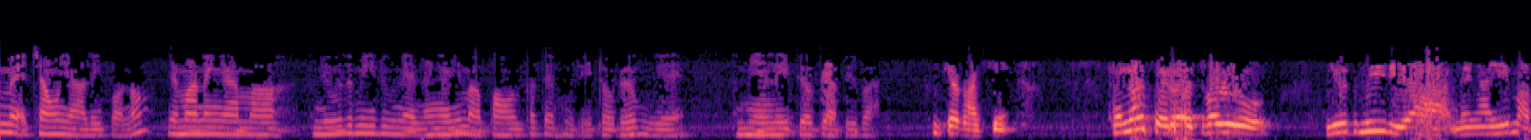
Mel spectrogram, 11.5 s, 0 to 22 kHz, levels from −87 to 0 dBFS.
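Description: Three brief chirp-like blips cut through the audio, at 3.16 to 3.21 s, 6.41 to 6.43 s and 9.56 to 9.60 s, the last one noticeably fainter. These are corrupt frames decoded: damaged bits in the compressed stream were played rather than concealed, so misread gains and codes put stray energy at the wrong frequencies for two or three frames each time, peaking around -35 dBFS and nearer -45 dBFS for the final one.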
